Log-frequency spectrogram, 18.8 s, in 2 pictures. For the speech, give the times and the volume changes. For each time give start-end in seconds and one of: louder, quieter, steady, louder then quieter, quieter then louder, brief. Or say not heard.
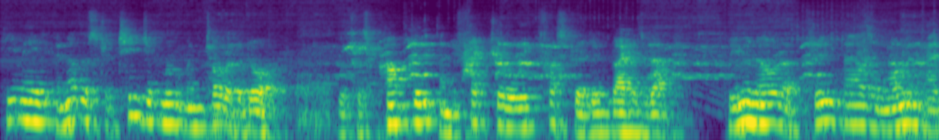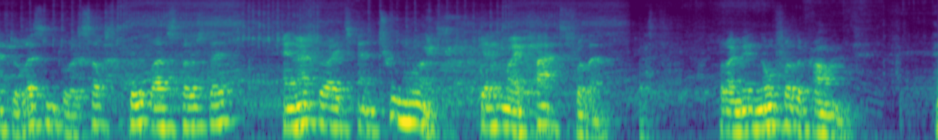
0.0-18.7 steady.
